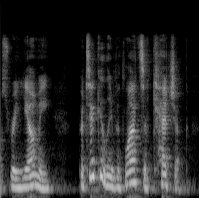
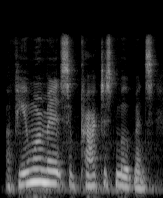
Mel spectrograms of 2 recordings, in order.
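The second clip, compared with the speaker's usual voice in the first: ordinary delivery, nothing marked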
